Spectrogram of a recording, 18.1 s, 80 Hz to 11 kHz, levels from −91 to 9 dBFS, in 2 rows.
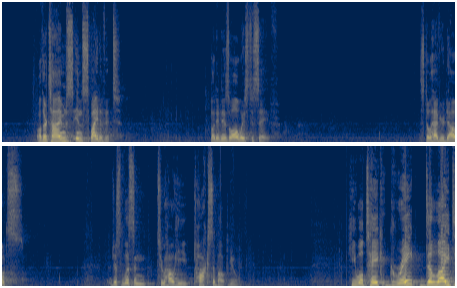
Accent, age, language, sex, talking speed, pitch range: American, 30-49, English, male, 95 wpm, 155-230 Hz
